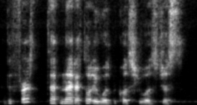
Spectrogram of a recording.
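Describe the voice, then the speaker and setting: A soft-spoken, somewhat breathy woman at a fairly quick pace. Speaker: livestream host. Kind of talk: live storytelling to viewers. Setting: live stream. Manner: calm.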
